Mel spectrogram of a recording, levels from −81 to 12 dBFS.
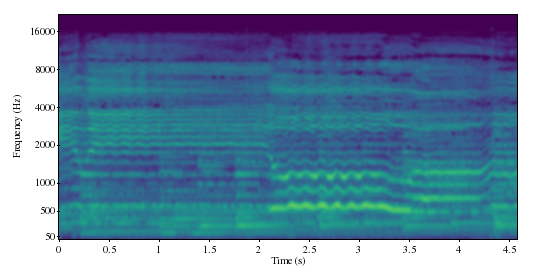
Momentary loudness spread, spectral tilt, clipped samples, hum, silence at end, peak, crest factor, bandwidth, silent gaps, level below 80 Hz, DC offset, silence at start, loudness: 8 LU; -2 dB/octave; under 0.1%; none; 0 s; -4 dBFS; 14 dB; 16 kHz; none; -60 dBFS; under 0.1%; 0 s; -17 LUFS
